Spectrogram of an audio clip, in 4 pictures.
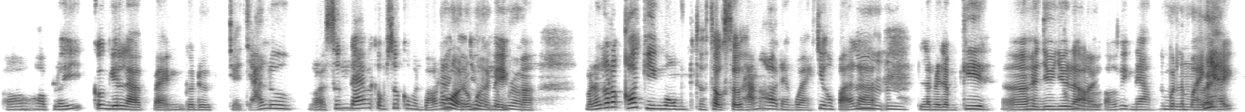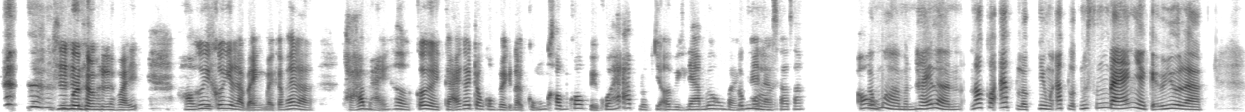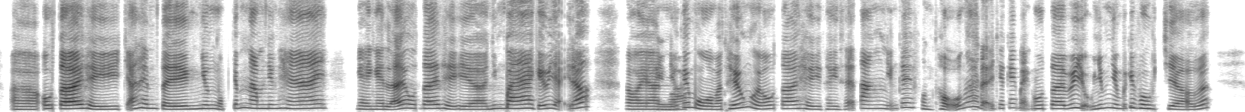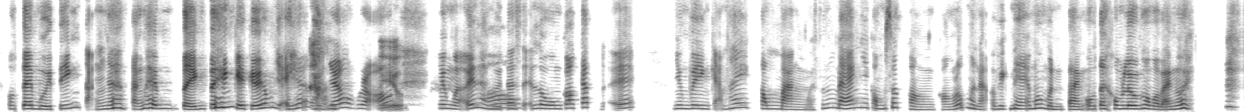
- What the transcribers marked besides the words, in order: other background noise; laughing while speaking: "ờ"; tapping; laugh; laughing while speaking: "mình làm mình"; laughing while speaking: "mẩy"; chuckle; in English: "O-T"; in English: "O-T"; in English: "O-T"; in English: "O-T"; in English: "O-T"; laughing while speaking: "tặng"; laughing while speaking: "tiếng"; laughing while speaking: "á"; chuckle; in English: "O-T"; laughing while speaking: "ơi"; chuckle
- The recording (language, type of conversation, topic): Vietnamese, podcast, Bạn làm thế nào để bước ra khỏi vùng an toàn?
